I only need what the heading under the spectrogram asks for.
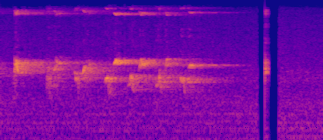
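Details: Lively sooty-headed bulbul song meant to make a kept bird sing in response; a quick cascade of liquid whistled notes lasting about two seconds, ending with a brief sharp click.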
